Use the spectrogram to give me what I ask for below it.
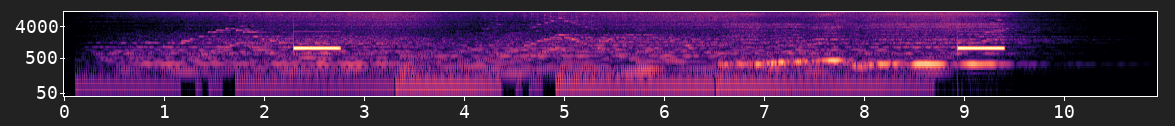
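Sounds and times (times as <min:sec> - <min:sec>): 
background music bed: 0:00.1 - 0:10.9
five-tone dreamy sound logo: 0:02.3 - 0:02.9.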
